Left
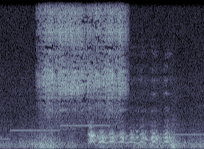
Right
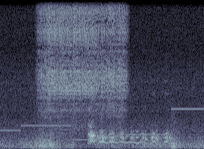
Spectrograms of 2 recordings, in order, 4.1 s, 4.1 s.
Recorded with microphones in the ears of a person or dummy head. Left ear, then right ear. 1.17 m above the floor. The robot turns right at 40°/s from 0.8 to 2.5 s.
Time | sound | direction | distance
1.8 | a dog barking | 10° right | ?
